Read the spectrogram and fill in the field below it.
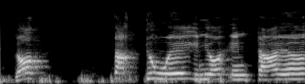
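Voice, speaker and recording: Raised and projected, a man's bright, sharp voice sits at an extremely high pitch, moving at a fairly slow pace with fairly even intonation. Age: 70s. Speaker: webinar moderator. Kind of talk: webinar Q&A. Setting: online webinar. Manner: halting.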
